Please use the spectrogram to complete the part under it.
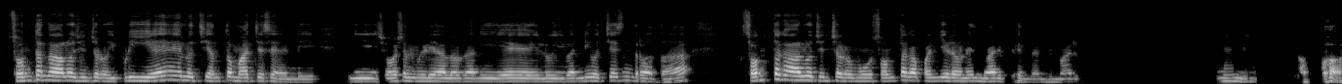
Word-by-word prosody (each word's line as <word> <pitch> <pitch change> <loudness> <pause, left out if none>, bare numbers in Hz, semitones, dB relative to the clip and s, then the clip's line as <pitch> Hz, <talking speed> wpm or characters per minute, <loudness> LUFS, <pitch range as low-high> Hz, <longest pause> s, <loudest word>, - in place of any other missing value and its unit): సొంతంగా 190 +3 +3
ఆలోచించడం, 170 -3 0
ఇప్పుడు 170 +4 -3
ఈ - - +1 0.2
ఏఐలొచ్చి 190 -4 -2
ఎంతో 160 +4 0
మార్చేసాయండి. 140 -6 -3 0.5
ఈ - - +3 0.2
సోషల్ 150 +2 -1
మీడియాలో 145 -1 +2
గానీ, 145 0 0
ఈ - - -2
ఏఐలు, 145 -1 -1
ఇవన్నీ 145 +3 -2
వచ్చేసిన 180 +3 -6
తర్వాతా, 275 -2 -1 0.8
సొంతగా 200 +6 +3
ఆలోచించడము, 170 -4 0
సొంతగా 160 +4 +2
పనిజేయడం 160 -1 0
అనేది 150 0 -4
మానిపోయిందండి. 130 -4 -4
మారి 130 0 -10 1.4
హ్మ్. 150 -1 -5 0.6
అబ్బా! - - -5
160 Hz, 110 wpm, -23 LUFS, 145-175 Hz, 1.4 s, సొంతంగా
